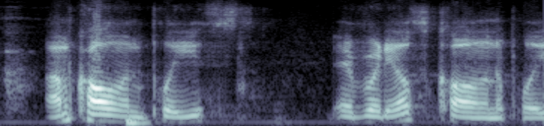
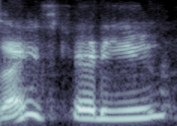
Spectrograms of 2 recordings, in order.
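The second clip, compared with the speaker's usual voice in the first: mocking bully; 12 semitones higher than usual. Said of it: "And he goes".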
